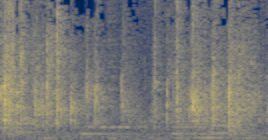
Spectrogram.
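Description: Irregular light clicking and crackling of small plastic snack wrappers being handled and torn open, with soft background music under it.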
